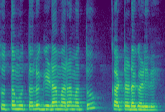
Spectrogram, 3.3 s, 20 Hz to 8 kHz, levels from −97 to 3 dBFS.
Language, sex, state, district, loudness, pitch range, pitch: Kannada, female, Karnataka, Bidar, -15 LUFS, 240-270 Hz, 250 Hz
